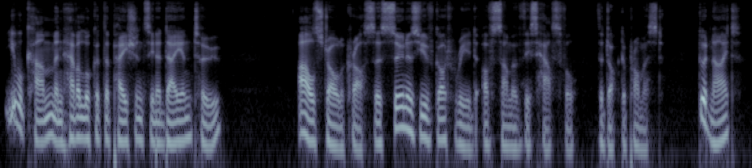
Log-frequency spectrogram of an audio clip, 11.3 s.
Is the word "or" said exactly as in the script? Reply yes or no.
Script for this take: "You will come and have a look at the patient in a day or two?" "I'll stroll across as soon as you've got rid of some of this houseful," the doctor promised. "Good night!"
no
